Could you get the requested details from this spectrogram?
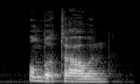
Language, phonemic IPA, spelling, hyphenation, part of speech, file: Dutch, /ˌɔn.dərˈtrɑu̯.ə(n)/, ondertrouwen, on‧der‧trou‧wen, verb, Nl-ondertrouwen.ogg
- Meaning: to undertake an engagement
